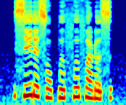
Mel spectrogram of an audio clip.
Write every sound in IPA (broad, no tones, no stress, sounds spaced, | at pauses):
s e ɾ ɛ s ɔ p ə f ə f a ɽ ə s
